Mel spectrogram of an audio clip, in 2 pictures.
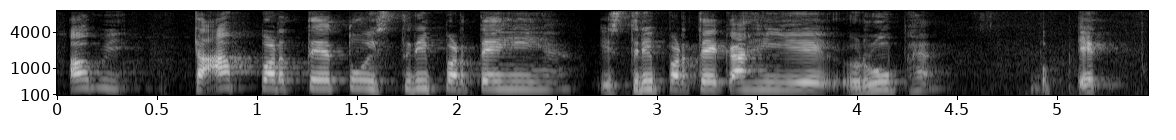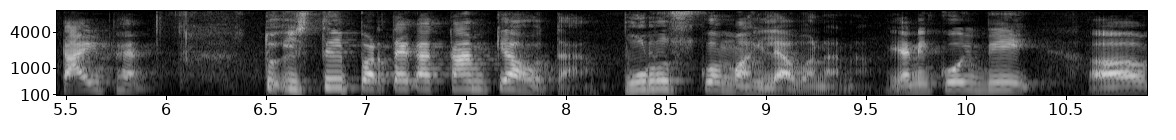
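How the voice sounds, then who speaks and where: A male teacher gives a casual online video lesson. He keeps posing questions and answering them himself, and breaks in with jokes and reassurance for students. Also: sits high. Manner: chatty and joking, reassuring students.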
